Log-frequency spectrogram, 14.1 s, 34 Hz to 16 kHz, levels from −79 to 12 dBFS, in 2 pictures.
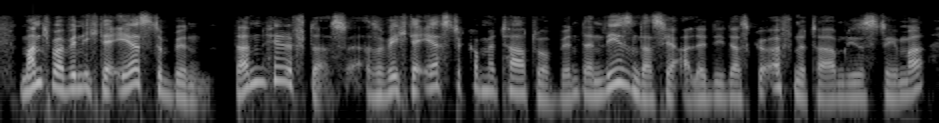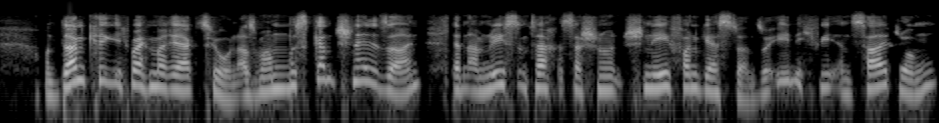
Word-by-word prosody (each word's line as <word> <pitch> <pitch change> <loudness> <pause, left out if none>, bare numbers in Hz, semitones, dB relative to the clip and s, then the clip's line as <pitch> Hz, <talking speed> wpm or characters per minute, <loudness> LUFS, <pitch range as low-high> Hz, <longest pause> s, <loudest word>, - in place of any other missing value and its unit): Manchmal, 215 -9 +4
wenn 190 - +2
ich 200 - -4
der - - +3
1. 245 +7 +4
bin, 115 -8 -8
dann 265 - +1
hilft 275 -3 -3
das. - - +1
Also, 140 - -10
wenn 175 - +2
ich - - -2
der 170 - +1
1. 210 +1 +1
Kommentator 165 -8 -5
bin, 120 +6 -10
dann 140 -2 -6
lesen 240 - +2
das 120 -2 +2
ja - - -2
alle, 125 - -6
die 130 0 -12
das 125 -2 -4
geöffnet - - -6
haben, 120 +2 -5
dieses 125 +1 0
Thema 135 +2 -4 0.4
und 135 -2 -10
dann 285 - +9
krieg 285 -2 0
ich 225 - -7
manchmal 215 -3 +2
Reaktionen. 175 -8 +1
Also, 145 +1 -1
man 185 +3 -3
muss 225 +2 +3
ganz 300 -2 +2
schnell 275 -4 +2
sein, 180 +6 0 0.2
denn 180 - -1
am 170 -1 -5
nächsten 215 0 +1
Tag 200 -1 0
ist - - -2
das 180 - -1
schon 175 0 0
Schnee 195 +2 +3
von 200 -1 -4
gestern, 160 -10 +1
so 155 - -5
ähnlich 140 +5 -7
wie 200 0 -5
in 150 - -15
Zeitungen. 195 - 0
180 Hz, 230 wpm, -23 LUFS, 140-210 Hz, 0.4 s, dann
